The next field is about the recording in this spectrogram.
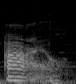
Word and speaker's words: I'll: How many syllables do you hear in I will and I'll? I will. I'll. You guessed it right. I will has two syllables and I'll has only one syllable.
